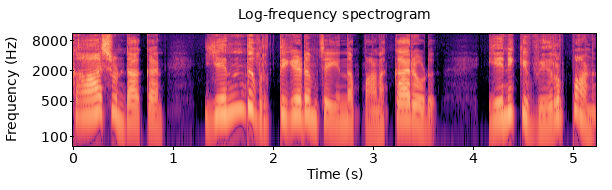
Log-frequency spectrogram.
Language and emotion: Malayalam, disgusted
